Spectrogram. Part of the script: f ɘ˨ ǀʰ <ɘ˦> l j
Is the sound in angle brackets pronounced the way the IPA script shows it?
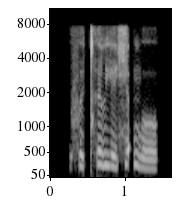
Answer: no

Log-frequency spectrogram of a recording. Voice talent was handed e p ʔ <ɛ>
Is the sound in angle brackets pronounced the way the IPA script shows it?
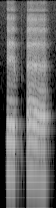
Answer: yes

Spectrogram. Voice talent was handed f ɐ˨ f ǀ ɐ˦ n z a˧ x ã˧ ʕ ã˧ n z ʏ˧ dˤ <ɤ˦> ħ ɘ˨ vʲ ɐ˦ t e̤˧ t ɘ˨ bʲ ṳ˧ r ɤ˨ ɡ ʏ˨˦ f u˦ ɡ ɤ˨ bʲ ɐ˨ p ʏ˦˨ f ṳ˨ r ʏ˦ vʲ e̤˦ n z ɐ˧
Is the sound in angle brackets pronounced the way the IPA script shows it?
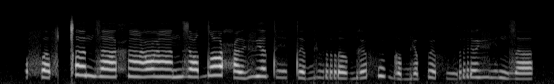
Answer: yes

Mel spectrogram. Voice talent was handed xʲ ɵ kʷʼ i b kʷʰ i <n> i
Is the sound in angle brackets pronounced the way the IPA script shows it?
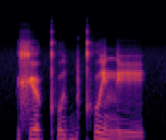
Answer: yes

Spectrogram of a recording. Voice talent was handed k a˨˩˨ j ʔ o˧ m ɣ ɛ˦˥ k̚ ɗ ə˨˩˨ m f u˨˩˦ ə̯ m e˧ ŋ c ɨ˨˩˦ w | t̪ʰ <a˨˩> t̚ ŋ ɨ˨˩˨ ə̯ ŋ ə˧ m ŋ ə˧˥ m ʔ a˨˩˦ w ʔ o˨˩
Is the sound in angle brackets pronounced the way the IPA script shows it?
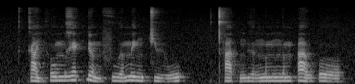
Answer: yes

